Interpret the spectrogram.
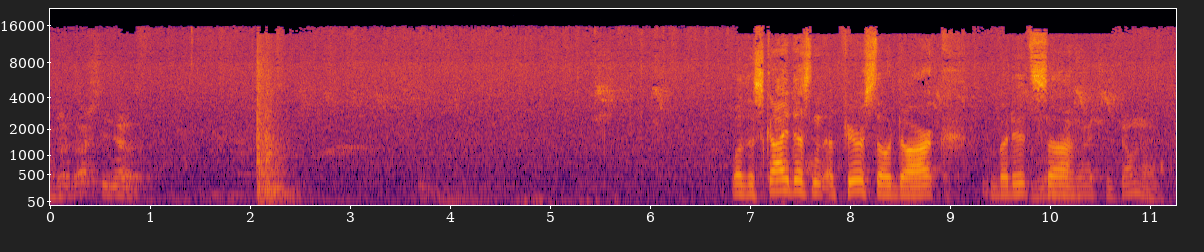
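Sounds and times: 
rain falling outdoors: 0.0 - 11.2
speech: 0.1 - 1.1, 6.8 - 11.2
sharp knock of a door or latch: 2.0 - 2.5.

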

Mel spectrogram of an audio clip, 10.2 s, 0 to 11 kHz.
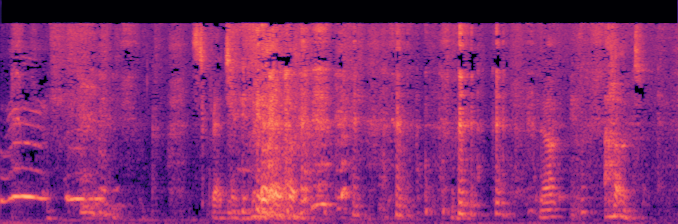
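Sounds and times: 
person's voice imitating a whimpering dog: 0.0 - 1.8
laughter: 1.0 - 2.0, 3.4 - 9.0
speech: 3.2 - 6.1.

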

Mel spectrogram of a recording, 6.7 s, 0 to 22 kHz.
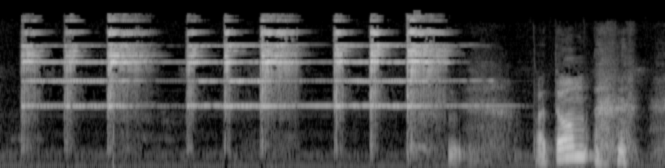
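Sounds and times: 
kartal hand cymbals clinking: 0.0 - 5.2.

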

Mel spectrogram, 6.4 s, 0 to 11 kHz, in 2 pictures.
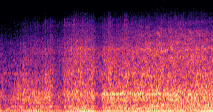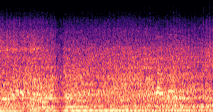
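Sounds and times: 
loud continuous roar of road traffic with cars and heavy trucks: 0.0 - 6.3.

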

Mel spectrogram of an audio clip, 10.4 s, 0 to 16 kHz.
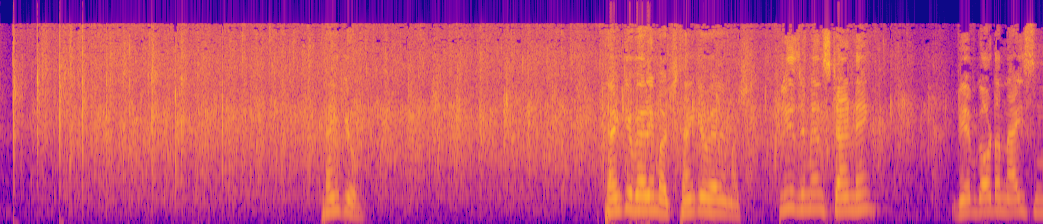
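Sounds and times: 
audience clapping: 0.0 - 10.4
speech: 3.2 - 3.8, 6.1 - 8.8, 9.5 - 10.4.

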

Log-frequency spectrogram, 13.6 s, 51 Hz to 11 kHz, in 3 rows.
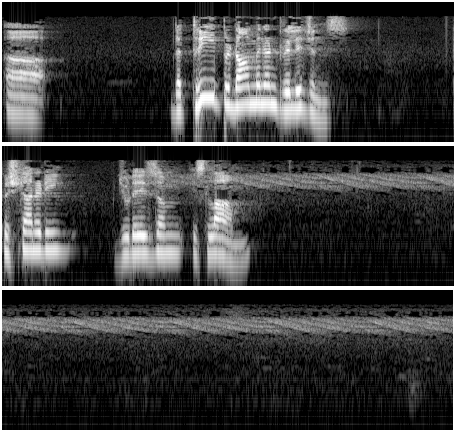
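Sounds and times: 
speech: 0.0 - 0.5, 1.7 - 3.6, 4.5 - 7.2
fire alarm sounding with a shrill electronic sweeping tone: 5.8 - 13.5.

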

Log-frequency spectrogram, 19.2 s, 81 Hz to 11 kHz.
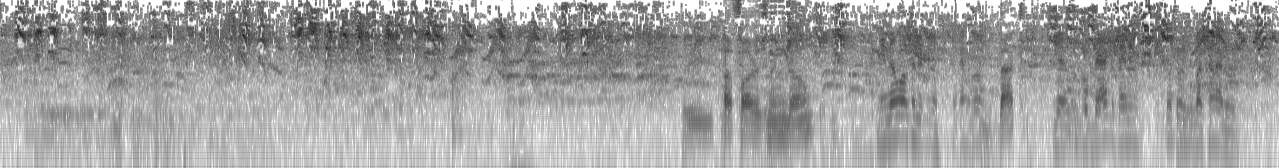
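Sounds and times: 
flock of parrots squawking and chattering: 0.0 - 19.1
speech: 0.7 - 3.0, 10.2 - 18.7.

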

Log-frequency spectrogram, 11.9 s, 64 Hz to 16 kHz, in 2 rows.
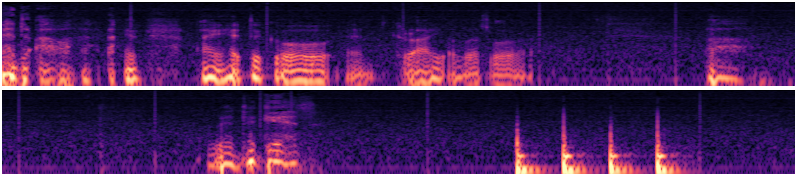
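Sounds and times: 
speech: 1.0 - 4.1, 7.5 - 8.4
firm knocks on a wooden door: 9.8 - 11.2.

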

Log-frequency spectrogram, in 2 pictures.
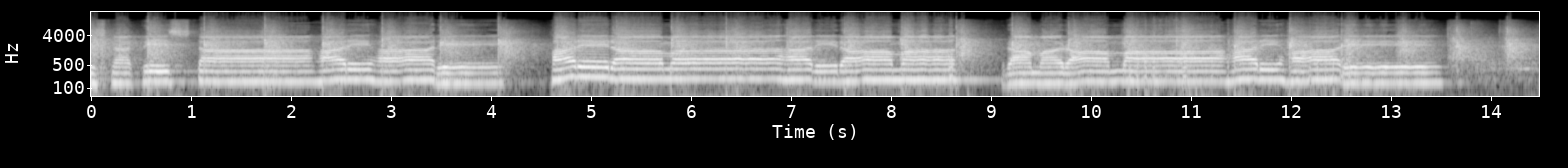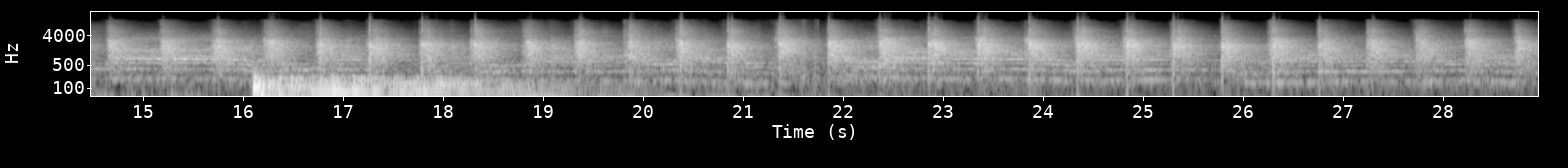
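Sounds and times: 
group clapping during devotional chanting: 0.0 - 28.9
speech: 0.2 - 13.6
voices devotional chanting: 13.6 - 28.9
low rumbling beat: 16.0 - 21.5.

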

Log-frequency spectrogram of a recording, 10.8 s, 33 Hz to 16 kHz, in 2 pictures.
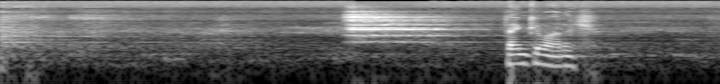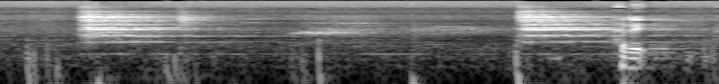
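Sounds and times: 
bells ringing with resonant strikes: 2.6 - 3.9, 6.0 - 7.5, 9.3 - 10.6
speech: 3.8 - 4.6, 10.0 - 10.7.

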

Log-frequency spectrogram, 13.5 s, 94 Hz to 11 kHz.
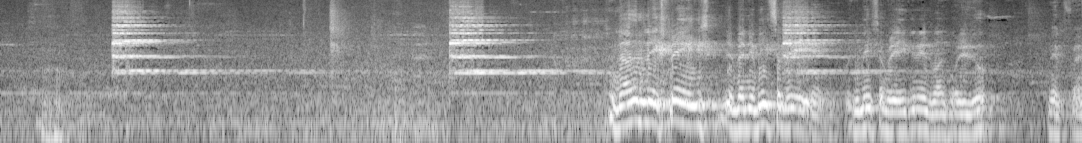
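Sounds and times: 
resonant bell ringing: 1.4 - 4.5, 5.6 - 12.9
speech: 7.6 - 12.5, 13.1 - 13.5.

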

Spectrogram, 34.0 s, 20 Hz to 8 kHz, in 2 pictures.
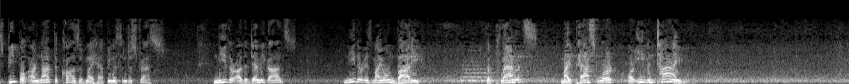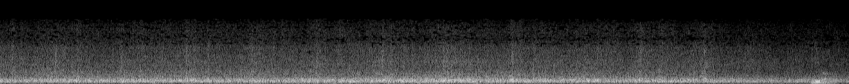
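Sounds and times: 
train running on railway tracks in India: 0.0 - 33.9
speech: 0.2 - 3.3, 4.2 - 6.0, 6.8 - 8.6, 9.3 - 13.8.

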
